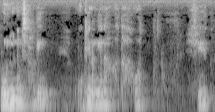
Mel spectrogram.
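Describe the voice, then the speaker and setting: A soft-spoken man talking at a very slow pace, with audible room echo. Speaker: vlogger. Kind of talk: ghost-hunting vlog narration. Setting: outdoors at night, abandoned resort. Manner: soft, weak voice.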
